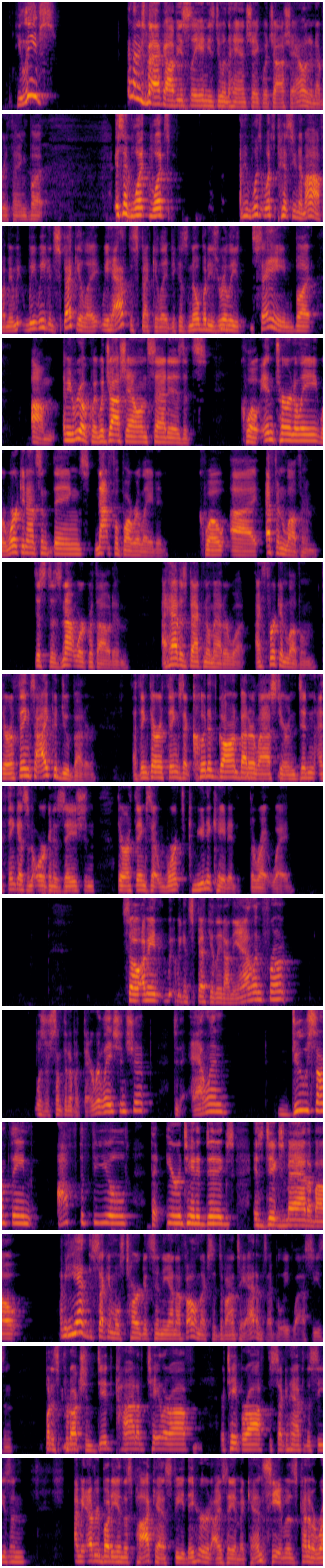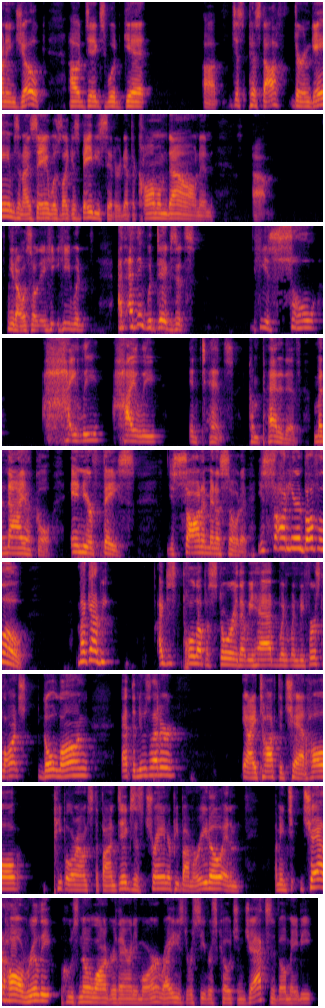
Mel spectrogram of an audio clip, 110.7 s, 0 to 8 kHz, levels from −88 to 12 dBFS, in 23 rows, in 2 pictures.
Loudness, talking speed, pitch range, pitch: -21 LUFS, 175 wpm, 120-175 Hz, 140 Hz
